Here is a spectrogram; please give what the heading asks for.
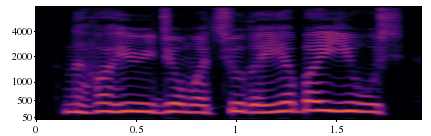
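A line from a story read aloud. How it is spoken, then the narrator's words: Trembling, pleading, behind someone. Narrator (Russian): дрожащим голосом попросила за его спиной Ильга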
